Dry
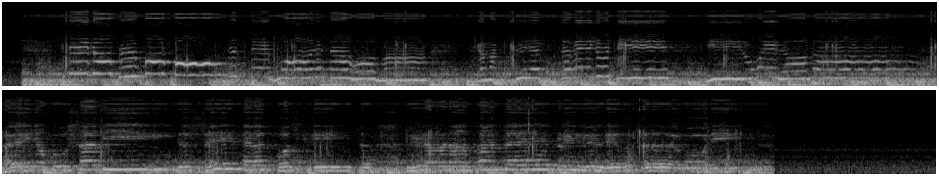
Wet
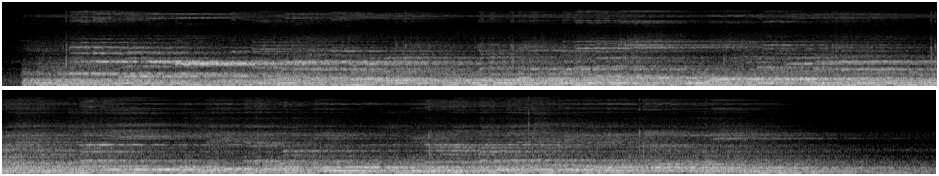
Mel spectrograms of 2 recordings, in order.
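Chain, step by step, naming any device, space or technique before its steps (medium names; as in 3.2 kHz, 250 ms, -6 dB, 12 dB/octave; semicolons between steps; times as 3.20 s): cathedral (reverberation RT60 4.8 s, pre-delay 56 ms, DRR -5 dB); 11.52–11.97 s: peaking EQ 430 Hz -9.5 dB 0.78 oct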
